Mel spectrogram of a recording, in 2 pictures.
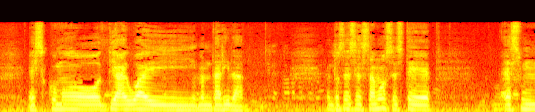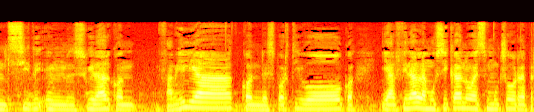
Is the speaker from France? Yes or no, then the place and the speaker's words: yes; France; born there; Spanish is a second language; Estoy aquí, en mi ciudad natal, en Francia, hablando español con vosotros.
